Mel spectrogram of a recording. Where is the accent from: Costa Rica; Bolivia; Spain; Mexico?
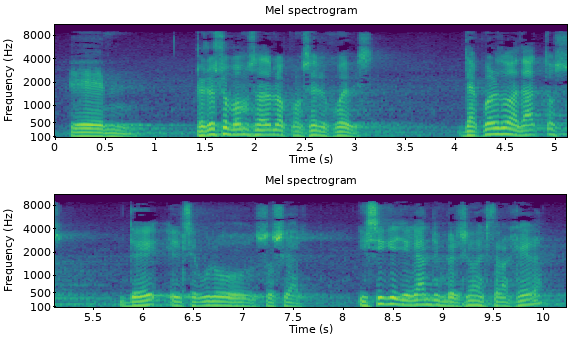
Mexico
